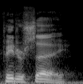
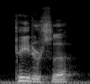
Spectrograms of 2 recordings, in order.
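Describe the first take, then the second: First: The name ends with a 'say' sound. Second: The name ends like Peterson without the n. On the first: This is the speaker's own habitual way. The speaker calls it wrong. "than it is Petersay. But I say Petersay" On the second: This is how the man himself said it. The speaker calls it right. "It's like Peterson without the N. So it's probably closer to Petersa"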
